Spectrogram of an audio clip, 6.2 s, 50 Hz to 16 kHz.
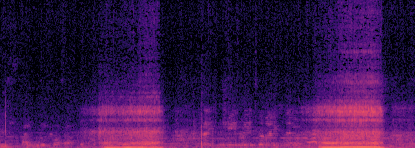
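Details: Loud, low, rattling snores on inhalation, about 18 per minute, with quiet breathing between them; typical heavy snoring.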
